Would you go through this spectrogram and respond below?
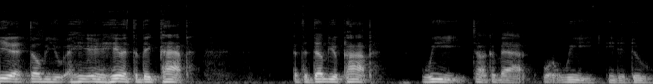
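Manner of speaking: put-on New York accent, laid on thick. Redoing a radio station promo after dropping a Texas accent, New York accent. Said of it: "Go Nor- New Yorkin".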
